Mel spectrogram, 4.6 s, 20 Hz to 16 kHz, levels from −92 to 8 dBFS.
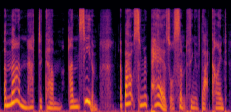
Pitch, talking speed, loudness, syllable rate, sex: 215 Hz, 180 wpm, -19 LUFS, 5.1 syllables/s, female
